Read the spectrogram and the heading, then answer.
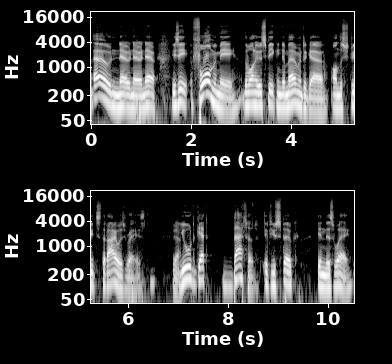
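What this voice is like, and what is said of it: Exaggerated posh English accent. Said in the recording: “Your accent does sound a little English, though ... I can go more English, if you would prefer. ... Oh, a little posh? ... Oh, yes.”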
